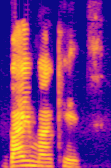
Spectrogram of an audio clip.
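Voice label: "buy market", Nigerian Pidgin, female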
